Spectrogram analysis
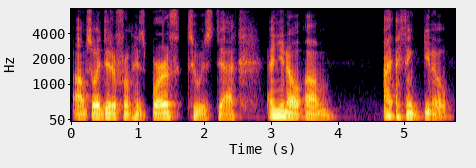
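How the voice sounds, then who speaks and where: A man's voice: fairly low pitch, measured pace, warm tone. A middle-aged man with a New Jersey accent talking casually as an interview guest, somewhat hesitant and rambling, repeating himself as he goes. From New Jersey, United States. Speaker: musician and songwriter, interview guest.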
